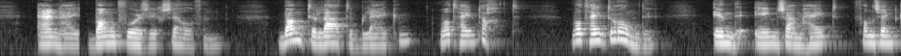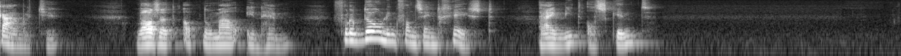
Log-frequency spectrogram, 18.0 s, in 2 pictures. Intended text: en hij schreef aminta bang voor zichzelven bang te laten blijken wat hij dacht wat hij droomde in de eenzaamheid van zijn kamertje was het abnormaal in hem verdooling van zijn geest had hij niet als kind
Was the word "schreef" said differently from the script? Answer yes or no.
yes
